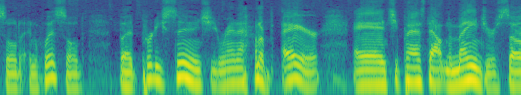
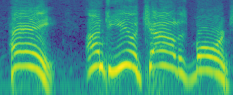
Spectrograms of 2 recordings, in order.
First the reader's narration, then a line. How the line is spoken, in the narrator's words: hollered, as if it was for sure the best news in the world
